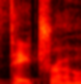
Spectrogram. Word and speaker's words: Tatro: the same way it's it's a French you know originally a French name even though I'm not French but the pronunciation is Tatro or close to it so what I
